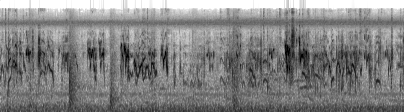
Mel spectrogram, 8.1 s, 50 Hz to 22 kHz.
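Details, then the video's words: Pet budgies, a bonded pair, warble nonstop with a dense jumble of twittering squeaks, chirps and scratchy notes, interrupted by a few brief clicks. "ASMR Nature 2 Hours of Budgie Sounds: Birds Singing You to Sleep"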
